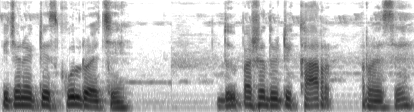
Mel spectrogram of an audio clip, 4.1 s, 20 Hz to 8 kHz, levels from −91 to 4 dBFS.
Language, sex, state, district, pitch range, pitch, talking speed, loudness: Bengali, male, Assam, Hailakandi, 115-145 Hz, 135 Hz, 130 wpm, -15 LUFS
